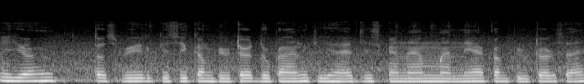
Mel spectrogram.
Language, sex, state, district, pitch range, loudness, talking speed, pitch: Hindi, male, Bihar, West Champaran, 140-145 Hz, -13 LUFS, 125 wpm, 140 Hz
